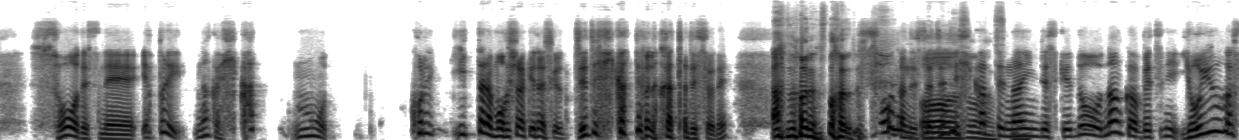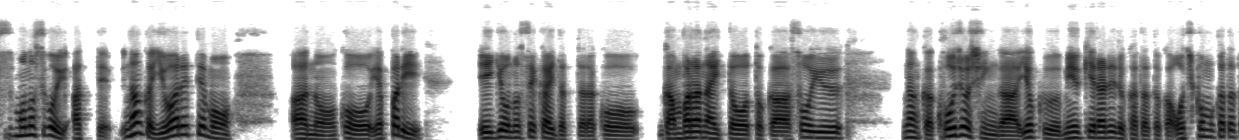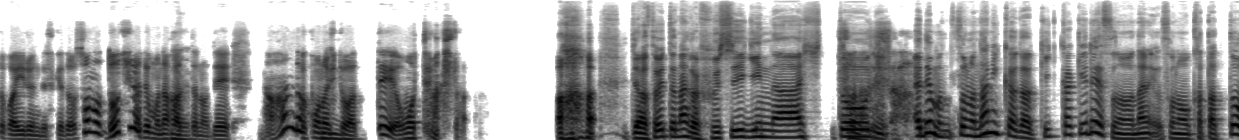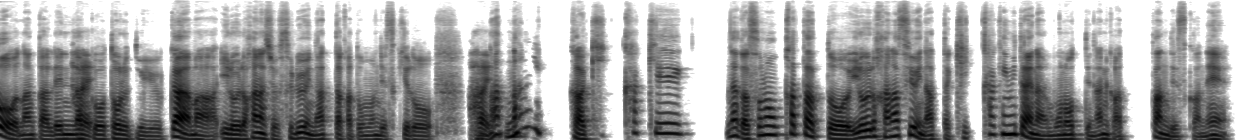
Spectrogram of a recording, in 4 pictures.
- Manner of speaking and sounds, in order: laughing while speaking: "申し訳ないすけど、全然光ってはなかったですよね"; laughing while speaking: "あ、そうです そうです"; chuckle; tapping; other background noise
- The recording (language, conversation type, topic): Japanese, podcast, 偶然の出会いで人生が変わったことはありますか？
- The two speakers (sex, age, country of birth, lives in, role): male, 25-29, Japan, Germany, host; male, 30-34, Japan, Japan, guest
